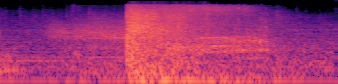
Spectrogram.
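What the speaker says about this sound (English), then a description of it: "One more flashbang." A flashbang goes off in the video game Alan Wake: a single loud, close burst with a sharp onset and a broad noisy tail that lingers and slowly fades, over a quieter game backdrop.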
